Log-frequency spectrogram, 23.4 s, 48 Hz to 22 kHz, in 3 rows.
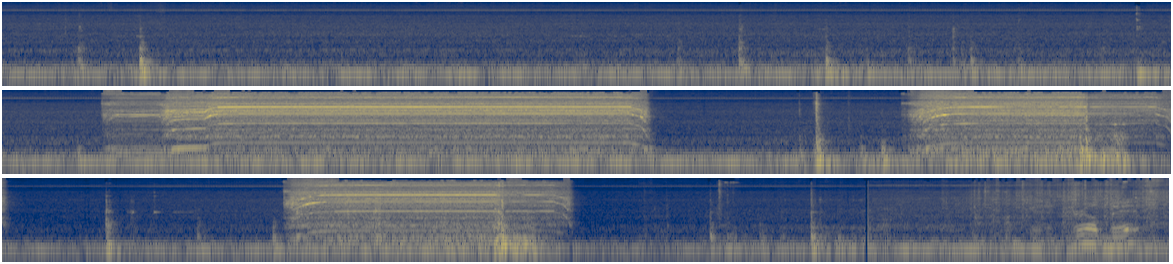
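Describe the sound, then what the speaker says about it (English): A power drill bores a small pilot hole into a Kawasaki JS 300 jet ski in three loud whirring bursts, each rising to speed and winding down, over a low steady background hum with faint talk between. "So I'm just going to drill a small pilot hole first, right in the center."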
